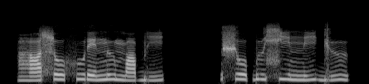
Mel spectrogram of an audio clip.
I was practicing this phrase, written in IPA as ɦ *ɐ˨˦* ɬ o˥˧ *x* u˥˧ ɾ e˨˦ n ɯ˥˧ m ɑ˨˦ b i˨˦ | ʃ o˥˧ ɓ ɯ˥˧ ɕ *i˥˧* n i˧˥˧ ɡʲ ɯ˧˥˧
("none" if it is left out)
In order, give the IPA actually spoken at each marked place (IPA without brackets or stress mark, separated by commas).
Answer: ɑ˨˦, x, i˥˧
